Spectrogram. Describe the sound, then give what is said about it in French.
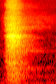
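A single soft exhale through the nose during a breathing exercise: a short, airy rush that swells quickly, then fades gradually over about a second, faint and alone. “Et là aussi, l'expire peut se faire par le nez. Ça peut dégager les narines d'ailleurs.”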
